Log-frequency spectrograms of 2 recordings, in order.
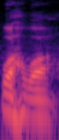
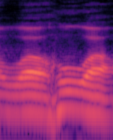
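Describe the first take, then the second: First: The h has no vowel, giving two syllables. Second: The h carries a u vowel, giving three syllables. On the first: The speaker calls it wrong. "Dia baca wahwa, wahwa. Macam nak sukun ha" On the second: The speaker calls it right. "Jadi yang betulnya wa huwa, hu tu nak kena bagi bunyi"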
